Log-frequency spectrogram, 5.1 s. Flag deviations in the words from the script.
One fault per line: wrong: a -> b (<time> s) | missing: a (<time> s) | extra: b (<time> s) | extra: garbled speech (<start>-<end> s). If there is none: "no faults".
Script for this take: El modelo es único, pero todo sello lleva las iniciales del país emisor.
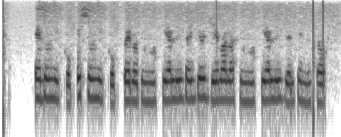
wrong: modelo -> único (0.6 s)
wrong: todo -> iniciales (2.1 s)
missing: país (4.4 s)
